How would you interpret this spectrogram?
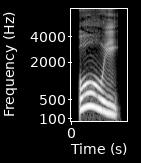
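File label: "ooi", Japanese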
